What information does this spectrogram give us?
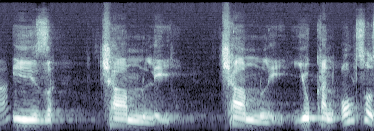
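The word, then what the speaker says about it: Cholmondeley: of that name is charmly charmly you can also say chumley chumley but the acceptable or the standard pronunciation of that name is charmly so charmly or chumley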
